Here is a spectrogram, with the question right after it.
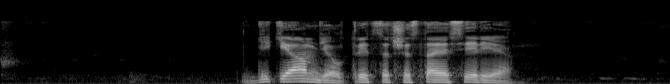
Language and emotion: Russian, positive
